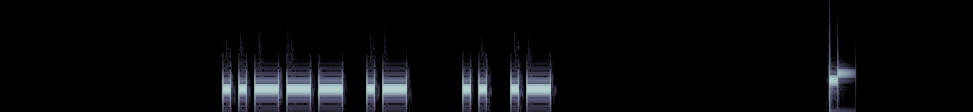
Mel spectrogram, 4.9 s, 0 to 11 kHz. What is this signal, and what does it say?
Morse code, heard as a keyed tone, about 30 wpm, 700 Hz. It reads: 2A IA
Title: Field Day Exchanges Encore - 30wpm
